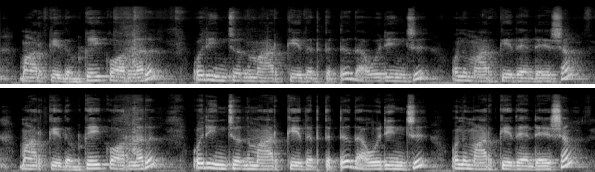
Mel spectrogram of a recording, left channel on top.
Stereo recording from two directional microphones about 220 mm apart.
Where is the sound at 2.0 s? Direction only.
40° right (ahead or behind).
